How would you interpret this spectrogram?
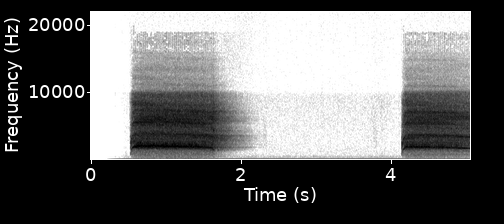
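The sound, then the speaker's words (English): A white bird, likely an owl, gives two loud, shrill screeching calls, each lasting about a second, separated by a quiet pause of a few seconds. No one speaks. “Oh, it's the white bird of death.”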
